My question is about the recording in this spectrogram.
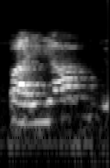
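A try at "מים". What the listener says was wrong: Not bayam. Not bayam. With the M. Mayam is water.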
